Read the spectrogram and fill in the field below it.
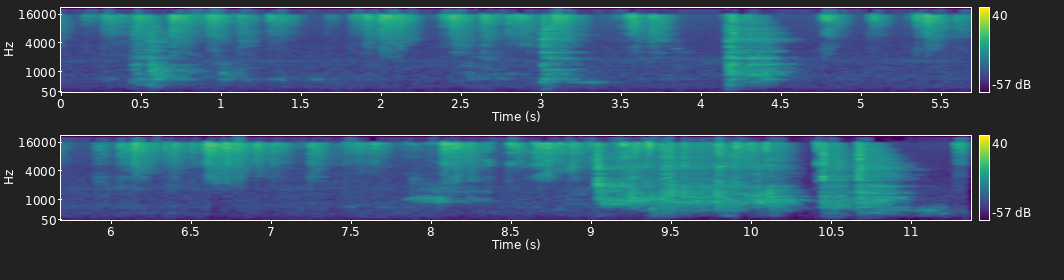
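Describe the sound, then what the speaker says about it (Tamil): Mustard seeds splutter and pop while frying in a pan with fenugreek for mango pickle, giving a quiet run of irregular crackles and short bursts, louder toward the end, with no talk. "இப்போ கடுகு பொரியுது."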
